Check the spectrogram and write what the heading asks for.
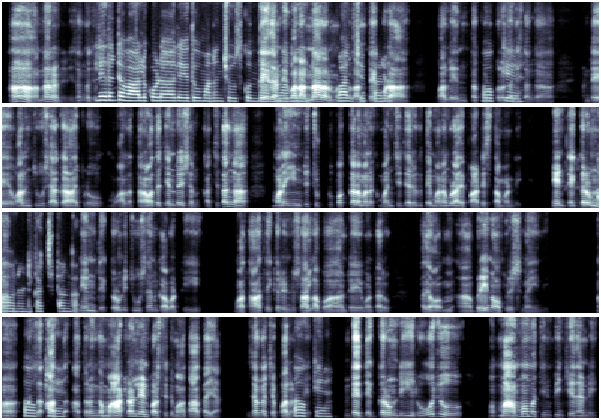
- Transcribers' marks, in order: in English: "జనరేషన్"; other background noise; in English: "బ్రైన్"
- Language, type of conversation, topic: Telugu, podcast, వృద్ధాప్యంలో సంరక్షణపై తరం మధ్య దృష్టికోణాలు ఎలా భిన్నంగా ఉంటాయి?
